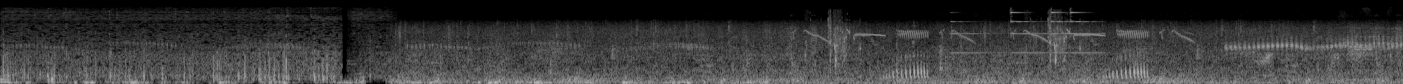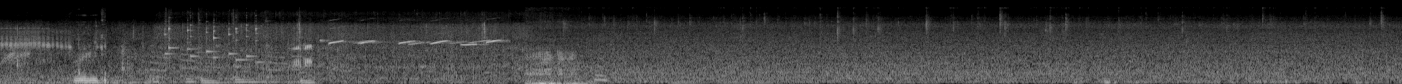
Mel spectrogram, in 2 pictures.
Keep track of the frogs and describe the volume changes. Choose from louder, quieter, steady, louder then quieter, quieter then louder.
louder.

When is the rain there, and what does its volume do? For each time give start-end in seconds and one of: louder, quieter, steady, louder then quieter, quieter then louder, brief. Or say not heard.
0.0-28.0 steady.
